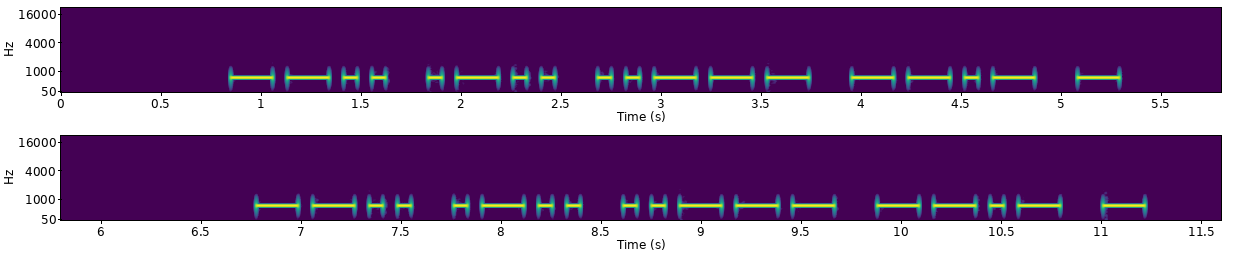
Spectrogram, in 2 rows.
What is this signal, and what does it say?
Morse code, heard as a keyed tone, about 17 wpm, 700 Hz. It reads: ZL2QT ZL2QT
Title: DXCC-100 Call Signs - 5 Characters - Repeated 3x - 17wpm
